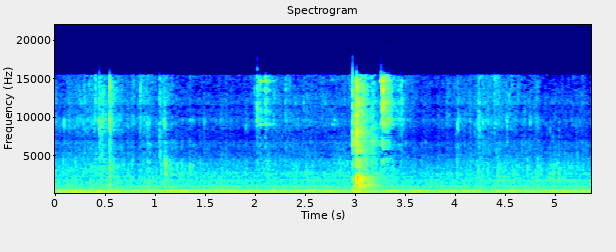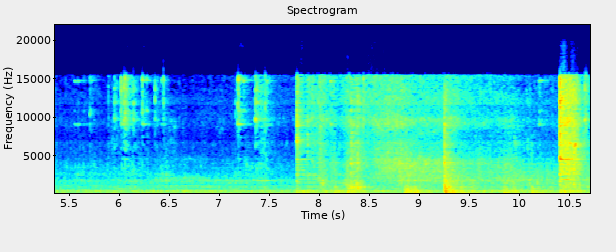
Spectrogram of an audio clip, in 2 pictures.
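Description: Boiled, mashed cabbage is stirred with spices in a pan for a cabbage curry, soft squelching scrapes with occasional sharp clinks of a utensil against metal, faint and irregular.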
